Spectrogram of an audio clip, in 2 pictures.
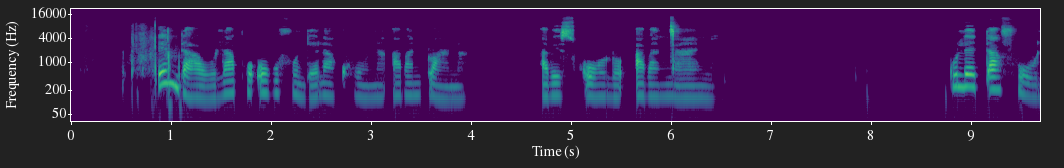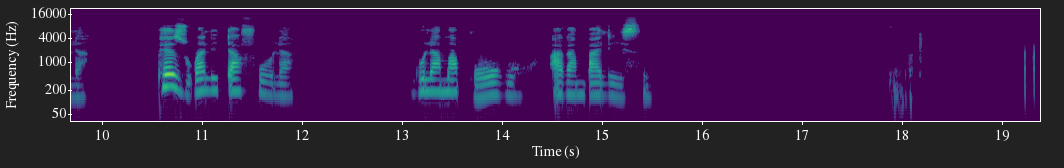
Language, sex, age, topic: North Ndebele, female, 25-35, education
